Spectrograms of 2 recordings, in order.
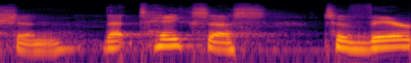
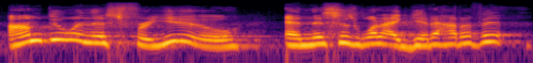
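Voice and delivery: indignant complaint; 5 semitones higher, 4 dB louder than usual. Retold or imitated. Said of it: "That's our mindset".

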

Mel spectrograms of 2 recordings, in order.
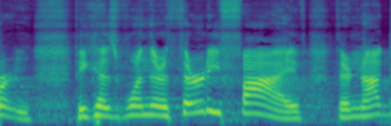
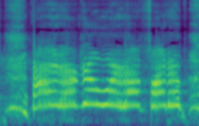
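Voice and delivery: put-on whining kid. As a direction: whine it helplessly.

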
